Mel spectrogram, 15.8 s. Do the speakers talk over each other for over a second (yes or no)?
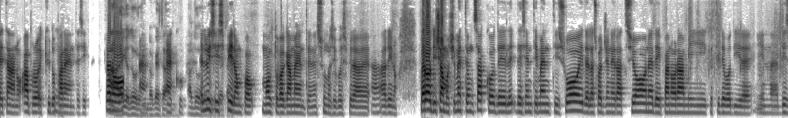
yes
